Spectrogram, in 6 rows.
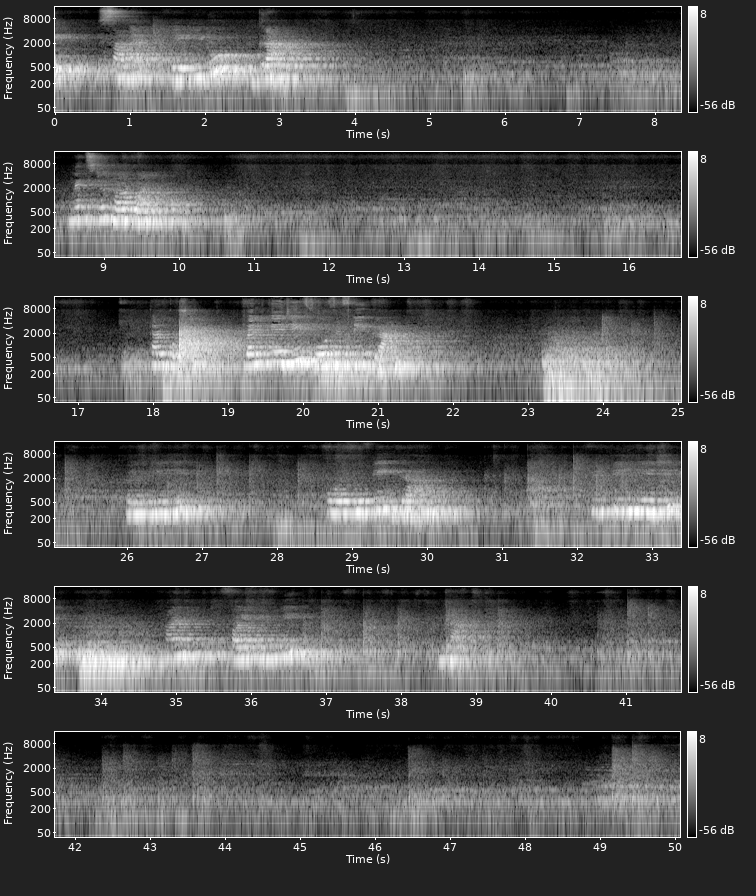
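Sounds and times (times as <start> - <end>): chalk clicking on blackboard: 23.8 - 29.3, 30.8 - 33.6, 35.2 - 39.9, 40.5 - 44.6, 46.3 - 48.3, 49.1 - 50.0.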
